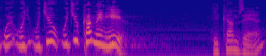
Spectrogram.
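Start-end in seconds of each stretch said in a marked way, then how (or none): 0.0-1.6 pleading call. Retold or imitated. Woman begging preacher to come.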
